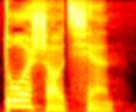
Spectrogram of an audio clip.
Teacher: 少 often becomes a neutral tone here, so it's very quick.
